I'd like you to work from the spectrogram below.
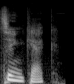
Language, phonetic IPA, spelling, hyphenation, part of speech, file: Hungarian, [ˈt͡siŋkɛk], cinkek, cin‧kek, noun, Hu-cinkek.ogg
- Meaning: nominative plural of cink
